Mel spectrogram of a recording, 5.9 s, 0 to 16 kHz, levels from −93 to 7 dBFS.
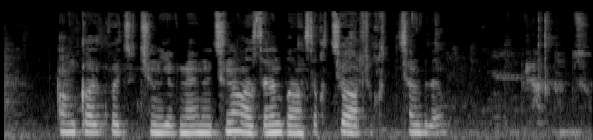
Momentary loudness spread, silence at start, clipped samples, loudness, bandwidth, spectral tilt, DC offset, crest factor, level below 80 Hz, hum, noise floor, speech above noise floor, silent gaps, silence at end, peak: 20 LU; 0.05 s; under 0.1%; -27 LUFS; 11.5 kHz; -5.5 dB/octave; under 0.1%; 14 dB; -64 dBFS; none; -54 dBFS; 28 dB; none; 0.1 s; -14 dBFS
